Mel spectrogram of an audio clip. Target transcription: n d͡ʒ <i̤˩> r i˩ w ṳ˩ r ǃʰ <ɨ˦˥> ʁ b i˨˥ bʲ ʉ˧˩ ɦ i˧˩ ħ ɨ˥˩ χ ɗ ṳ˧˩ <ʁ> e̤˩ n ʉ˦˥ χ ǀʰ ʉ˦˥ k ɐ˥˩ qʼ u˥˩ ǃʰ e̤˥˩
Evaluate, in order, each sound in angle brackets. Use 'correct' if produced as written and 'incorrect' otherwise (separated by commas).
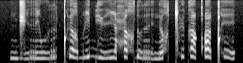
correct, incorrect, incorrect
